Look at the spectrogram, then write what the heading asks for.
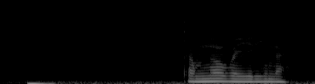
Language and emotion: Russian, neutral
